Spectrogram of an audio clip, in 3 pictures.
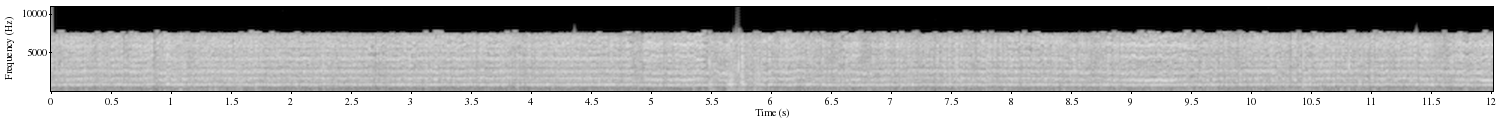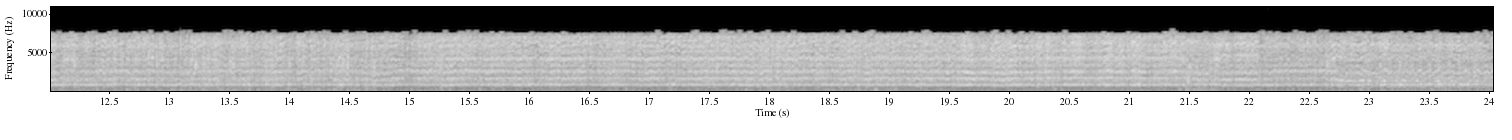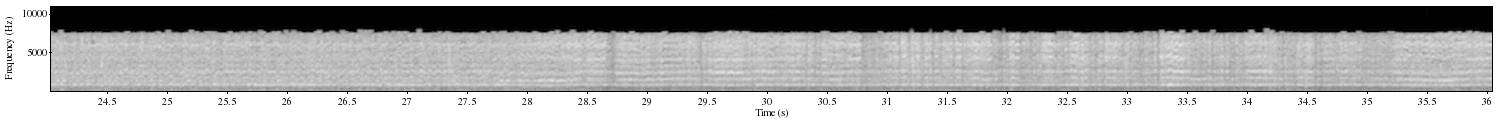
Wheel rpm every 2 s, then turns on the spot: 230, 230, 230, 230, 230, 230, 230, 230, 230, 230, 230, 210, 200, 200, 210, 230, 230, 230.
none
